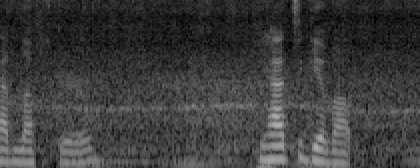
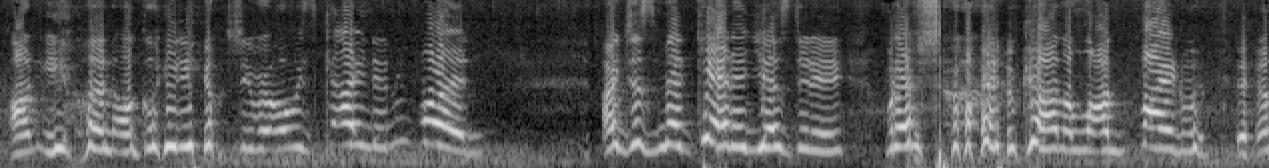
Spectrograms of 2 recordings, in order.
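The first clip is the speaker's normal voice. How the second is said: anguished cry; 9 semitones higher, 10 dB louder than usual. Acted. Grieving continuation of rant.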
